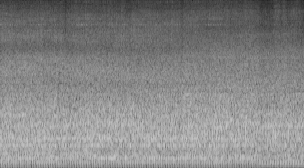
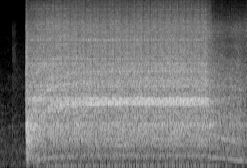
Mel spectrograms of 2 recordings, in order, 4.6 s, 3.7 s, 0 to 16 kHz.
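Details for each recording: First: Craftsman 26-inch two-stage snow thrower with a Quiet Technology 270-QU engine that had sat for years, pull-started after debris was cleared from the carburetor. The single-cylinder engine holds a steady, even, fast beat with no misses or surging: running normally. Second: Craftsman 26-inch snow thrower with a 270-QU engine that had sat for years, on choke and primed three times: the electric starter spins it for about three seconds without firing despite good spark. No start.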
